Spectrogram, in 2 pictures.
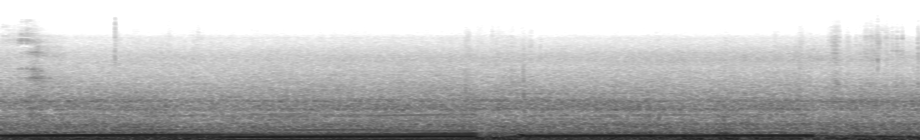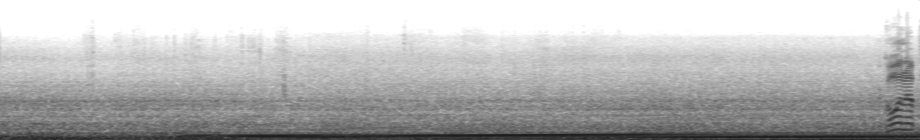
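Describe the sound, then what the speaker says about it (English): VW Up GTI pulling strongly uphill, heard from inside the cabin as a loud steady engine drone and road rumble that shifts pitch as it climbs, with someone talking over it. "We're going uphill and it's pulling strong."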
